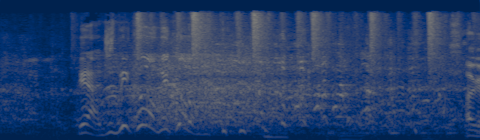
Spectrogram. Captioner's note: laughter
